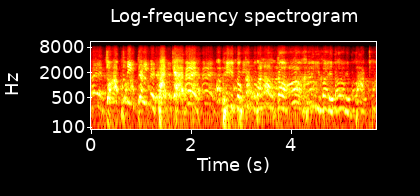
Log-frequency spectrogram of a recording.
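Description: A rally crowd chants a religious slogan in unison, loud massed voices rising and falling in shouted waves.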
